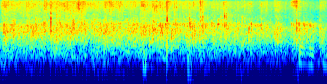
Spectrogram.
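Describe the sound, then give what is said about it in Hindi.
An audience at a university's session opening claps steadily to welcome film personality Aditya Seth and the vice-chancellor, a dense, continuous wash of many hands with even loudness from start to finish and no voices standing out. “सबसे पहले आदित्य जी का, कुलपति जी का जोरदार तालियों से आपका स्वागत करेंगे।”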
